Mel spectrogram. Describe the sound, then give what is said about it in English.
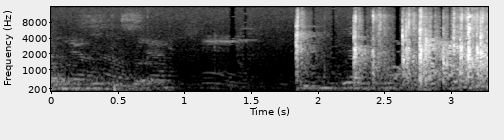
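Clapping from a church audience during a sermon: after a quieter stretch, a burst of sharp, dense hand claps starts and carries on steadily, mixed with voices. “before you finish clapping”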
